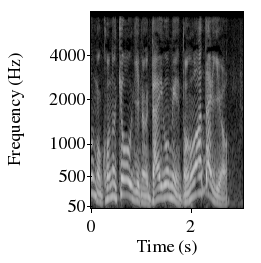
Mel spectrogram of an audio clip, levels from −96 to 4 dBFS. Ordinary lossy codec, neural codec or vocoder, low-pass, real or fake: none; vocoder, 22.05 kHz, 80 mel bands, Vocos; 7.2 kHz; fake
